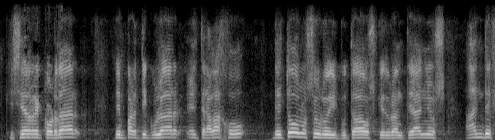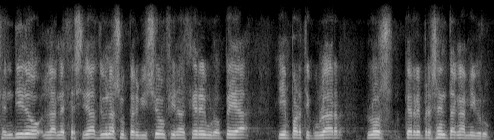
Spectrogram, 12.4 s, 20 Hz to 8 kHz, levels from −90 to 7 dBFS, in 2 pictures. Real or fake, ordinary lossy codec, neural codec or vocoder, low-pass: real; Opus, 16 kbps; none; 7.2 kHz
